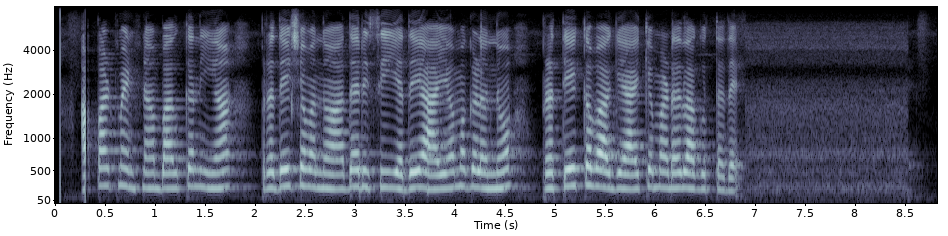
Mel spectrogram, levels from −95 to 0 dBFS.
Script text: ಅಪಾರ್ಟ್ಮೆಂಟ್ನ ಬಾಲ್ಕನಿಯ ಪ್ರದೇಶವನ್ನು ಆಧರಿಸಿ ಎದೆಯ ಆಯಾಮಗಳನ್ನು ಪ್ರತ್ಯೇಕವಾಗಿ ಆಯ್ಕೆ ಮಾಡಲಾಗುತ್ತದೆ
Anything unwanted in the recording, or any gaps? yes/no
no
